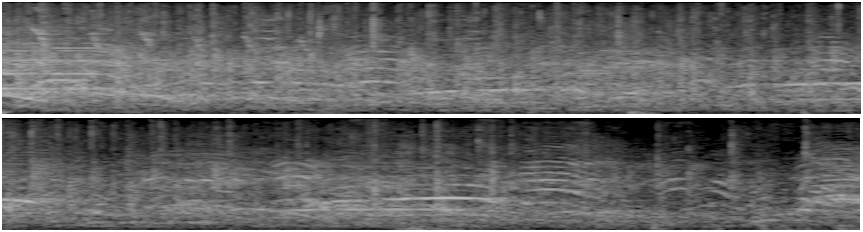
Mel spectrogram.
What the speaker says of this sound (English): Another round of applause for Baba wa kila mtu.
